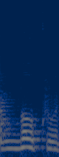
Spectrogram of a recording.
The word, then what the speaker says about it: beaucoup: Olha só, esse daqui e esse daqui é a mesma pronúncia, ok? Beaucoup, bateau. É literalmente o.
